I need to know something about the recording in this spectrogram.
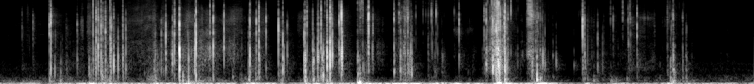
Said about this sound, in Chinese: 来，我这有块巧克力，你把它吃了，给你补充一点糖分吧。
